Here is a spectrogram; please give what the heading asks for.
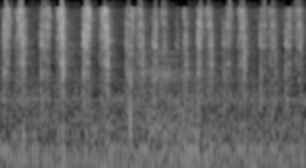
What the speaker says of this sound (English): this thing is like jammed into this envelope. And I got to use a scissors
